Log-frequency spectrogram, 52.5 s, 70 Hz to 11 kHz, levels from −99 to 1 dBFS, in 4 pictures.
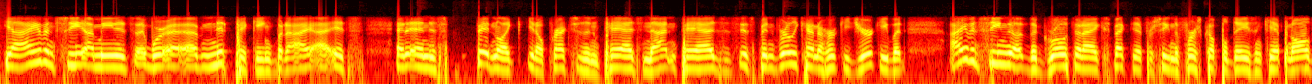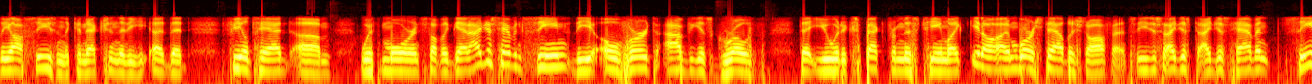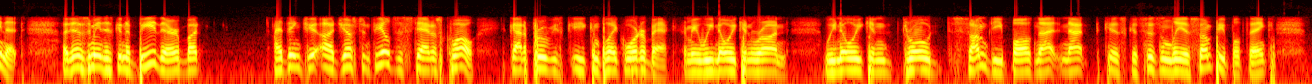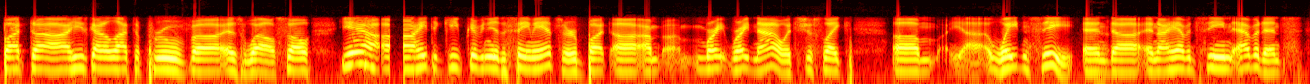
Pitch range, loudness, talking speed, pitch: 155-185 Hz, -19 LUFS, 225 wpm, 170 Hz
